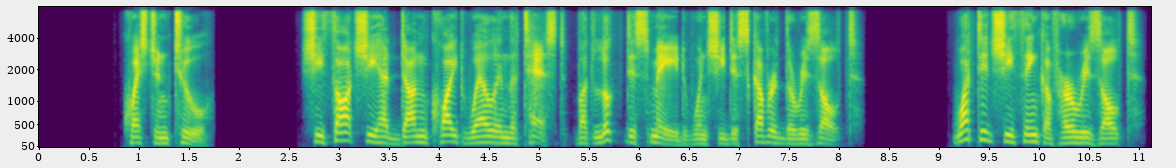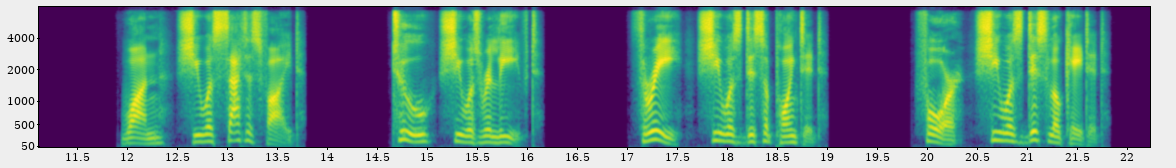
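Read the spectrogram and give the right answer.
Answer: 3: She was disappointed.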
